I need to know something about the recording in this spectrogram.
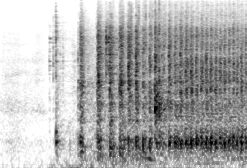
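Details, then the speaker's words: Old lawnmower engine: small engine catches and settles into a fast, sharp knocking beat riding on the firing, sounding like a worn connecting rod; rod knock. "end today's vlog with a bit of rod knock have you guys see who haven't heard this lawnmower how listen she's a beauty"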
